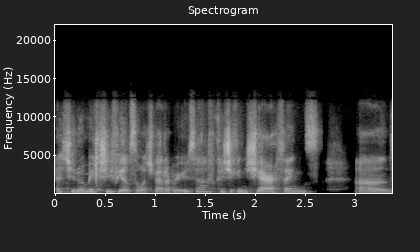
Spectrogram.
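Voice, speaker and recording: Talking at a very fast pace, a woman with a Northern Irish accent uses ordinary pitch variation. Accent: Northern Irish (Belfast). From Northern Ireland, Belfast. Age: 20s. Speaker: university student. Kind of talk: interview, personal story.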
